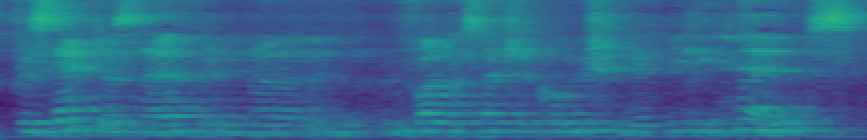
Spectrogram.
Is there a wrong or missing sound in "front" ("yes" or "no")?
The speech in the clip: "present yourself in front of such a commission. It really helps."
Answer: yes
